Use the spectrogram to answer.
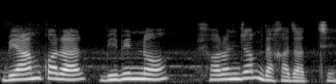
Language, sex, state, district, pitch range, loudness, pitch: Bengali, female, West Bengal, Cooch Behar, 200-255 Hz, -14 LUFS, 225 Hz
